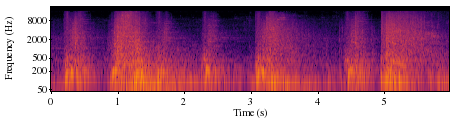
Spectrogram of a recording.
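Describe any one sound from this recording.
Heavy weapons swing and clash in a fierce fight.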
